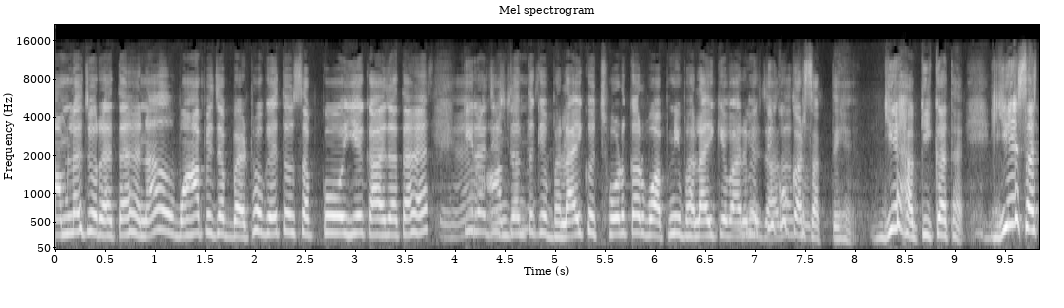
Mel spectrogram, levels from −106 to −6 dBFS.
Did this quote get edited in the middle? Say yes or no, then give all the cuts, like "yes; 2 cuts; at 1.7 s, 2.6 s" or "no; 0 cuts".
yes; 2 cuts; at 4.2 s, 7.1 s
